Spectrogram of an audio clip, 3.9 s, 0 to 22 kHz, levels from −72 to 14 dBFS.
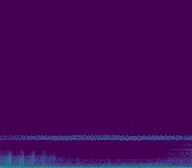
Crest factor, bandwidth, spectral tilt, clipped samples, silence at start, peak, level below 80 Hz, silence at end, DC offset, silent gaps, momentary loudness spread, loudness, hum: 10 dB; 4.8 kHz; -7.5 dB/octave; under 0.1%; 0 s; -18 dBFS; -30 dBFS; 0 s; under 0.1%; none; 2 LU; -34 LUFS; none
